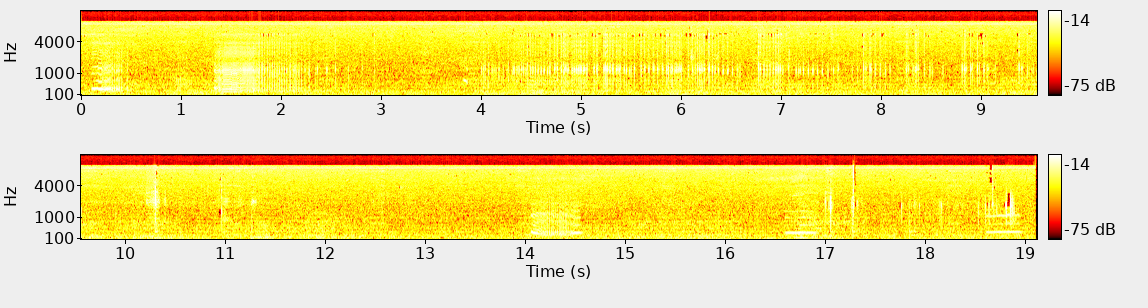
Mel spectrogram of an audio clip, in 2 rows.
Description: 5 days old and she already snores like her daddy!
